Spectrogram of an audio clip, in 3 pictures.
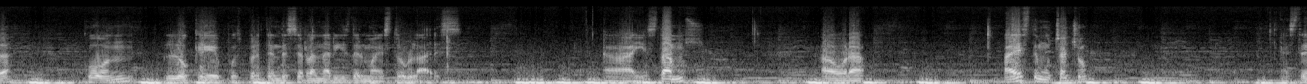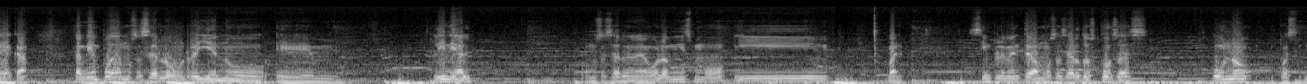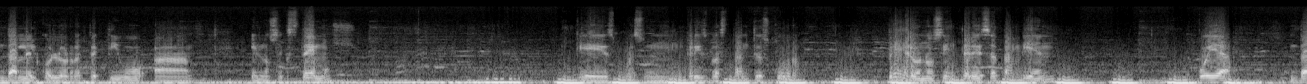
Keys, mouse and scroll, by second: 0.4 click, 0.5-0.9 scroll up 2, 2.2-4.6 drag, 4.6-5.7 ctrl+scroll down 2, 6.1-6.5 ctrl+scroll up 1, 11.4 click, 12.5 click, 17.3 click, 18.0 click, 19.2-21.8 drag, 23.1 click, 24.5 click, 27.5-29.9 drag, 31.1 click, 32.3-34.3 drag.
